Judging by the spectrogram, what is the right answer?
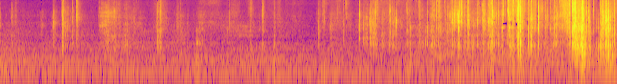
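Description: Plastic wrapper of a Topps Chrome trading-card pack crinkling as it is gripped and torn open. It starts about halfway in and grows louder toward the end, after a few faint clicks of cards and a plastic sleeve being handled.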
